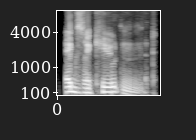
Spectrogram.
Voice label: "executant", American

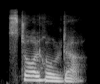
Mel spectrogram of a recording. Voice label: "stallholder", Indian

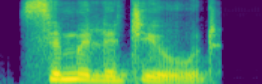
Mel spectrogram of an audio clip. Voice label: "similitude", Indian

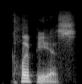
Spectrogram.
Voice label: "clypeus", American

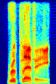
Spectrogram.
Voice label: "replevy", British

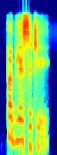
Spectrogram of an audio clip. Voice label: "publicity", Indian; Dictionary

